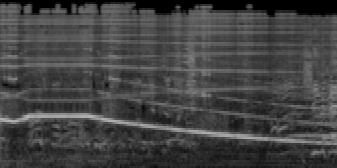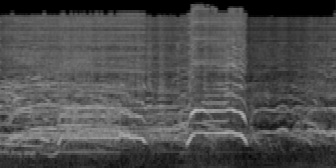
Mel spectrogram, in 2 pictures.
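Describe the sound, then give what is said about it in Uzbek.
A police car sounds a loud siren while surrounded by dozens of people. It first makes a long falling wail, then quick warbling whoops, with crowd noise underneath. “Tasvirlarda o'nlab odam qurshab olgan IB mashinasining qattiq signal berayotgani, so'ngra mashinaning katta tezlikda haydab ketilgani hamda odamlarning xursandchilik bilan baqirgani eshitiladi.”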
